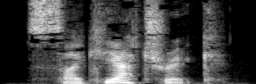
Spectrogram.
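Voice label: "psychiatric", British English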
